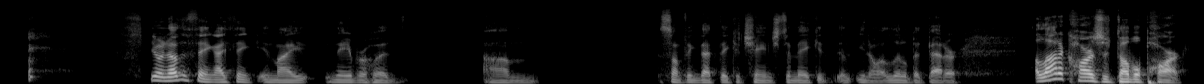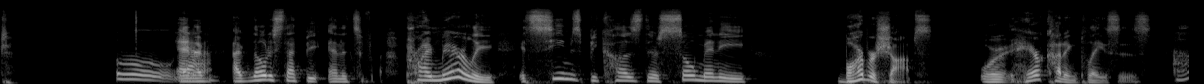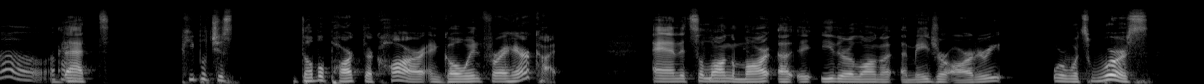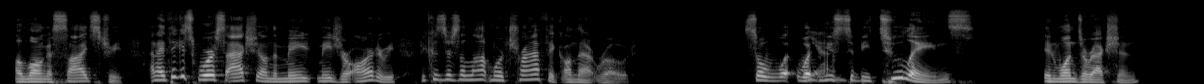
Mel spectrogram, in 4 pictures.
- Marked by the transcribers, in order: chuckle; tapping; other background noise
- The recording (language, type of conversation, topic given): English, unstructured, What changes would improve your local community the most?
